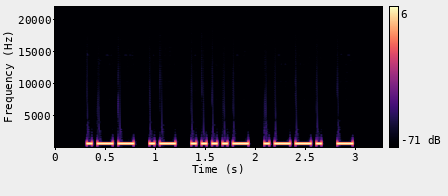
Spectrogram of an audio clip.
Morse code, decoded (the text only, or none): WA4PT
